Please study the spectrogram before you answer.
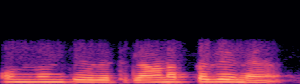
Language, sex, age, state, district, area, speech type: Malayalam, female, 18-30, Kerala, Wayanad, rural, conversation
